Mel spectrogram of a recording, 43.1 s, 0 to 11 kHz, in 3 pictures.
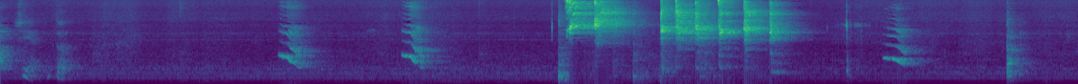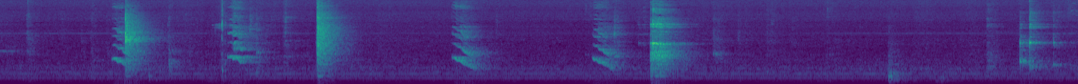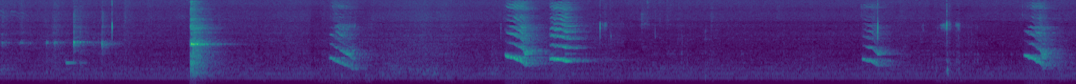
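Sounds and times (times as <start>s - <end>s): baby monkey whimpering cries: 3.7s - 4.3s, 5.4s - 5.9s, 11.8s - 12.4s, 17.4s - 17.8s, 20.4s - 20.9s, 22.2s - 22.8s, 33.1s - 33.6s, 35.5s - 36.6s, 40.2s - 40.7s, 42.4s - 43.0s.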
